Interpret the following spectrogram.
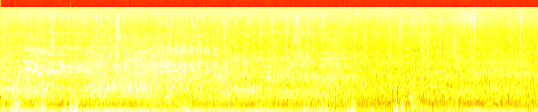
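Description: Hoofbeats of a horse galloping on soft arena dirt: irregular dull thuds, over a steady low hum.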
